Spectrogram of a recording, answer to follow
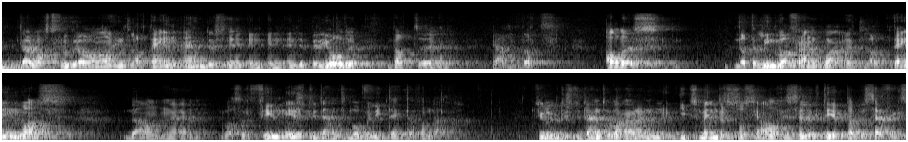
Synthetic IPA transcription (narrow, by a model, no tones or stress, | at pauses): daːrʋɑsətfruɣəɾɑlˠəmaːlˠɪnətla̰tɛjnɛdɵsɪnɪnɪndəpeːrioːdədɑt | ja̰dɑt | ɑlˠəs | dɑtəlɪŋɡwafrɑŋkwaʔətla̰tɛjnʋɑs | dɑnʋɑsərveːlˠmɪːrstydɛntəmobilitɛjtanvɑnda̰ːx | ntyːrləɡ̚dəstydɛntəʋaːɾənitsmɪndərsosja̰ːlˠɣəselɛktɪːrt̚dɑbəsɛfɪk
